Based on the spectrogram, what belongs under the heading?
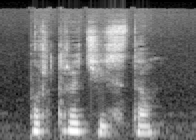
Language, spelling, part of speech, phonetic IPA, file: Polish, portrecista, noun, [ˌpɔrtrɛˈt͡ɕista], LL-Q809 (pol)-portrecista.wav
